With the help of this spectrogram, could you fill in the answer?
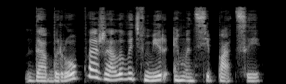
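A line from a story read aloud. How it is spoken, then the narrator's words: Scornful snort. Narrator (Russian): фыркнула я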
